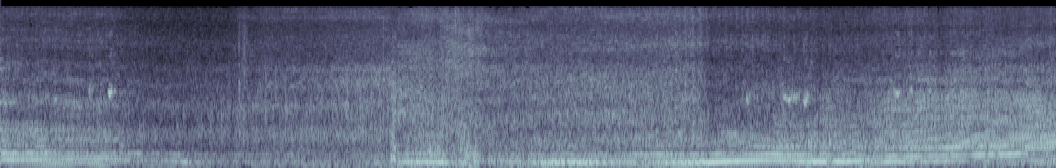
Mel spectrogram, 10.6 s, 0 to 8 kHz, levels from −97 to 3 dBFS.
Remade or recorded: recorded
